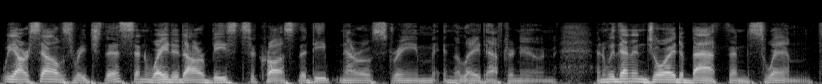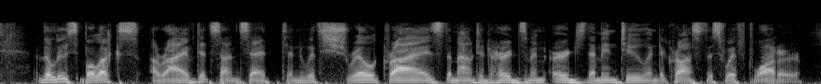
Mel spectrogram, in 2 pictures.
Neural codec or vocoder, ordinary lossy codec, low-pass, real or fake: none; Opus, 64 kbps; 7.2 kHz; real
